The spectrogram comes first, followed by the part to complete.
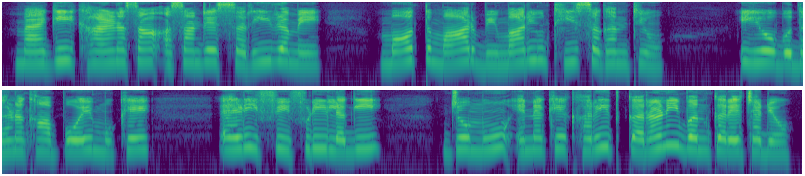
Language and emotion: Sindhi, fearful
